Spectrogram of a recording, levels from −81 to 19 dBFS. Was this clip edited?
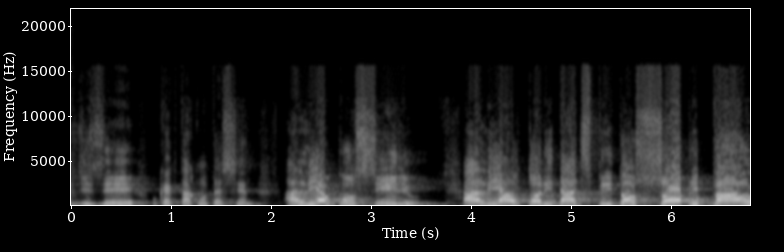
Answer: yes; 1 cut; at 2.0 s

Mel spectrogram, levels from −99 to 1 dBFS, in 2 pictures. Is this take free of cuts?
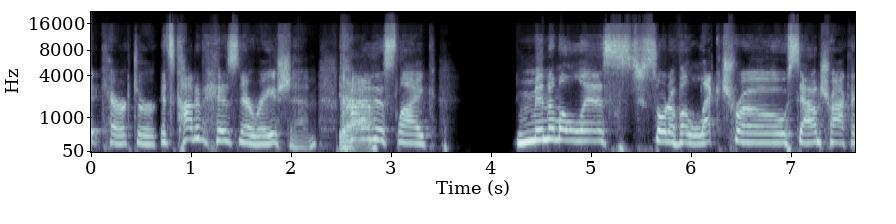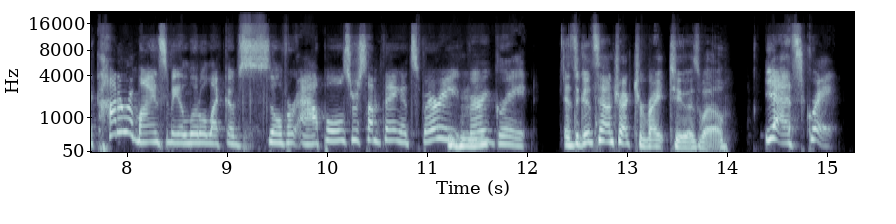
no; 1 cut; at 2.5 s

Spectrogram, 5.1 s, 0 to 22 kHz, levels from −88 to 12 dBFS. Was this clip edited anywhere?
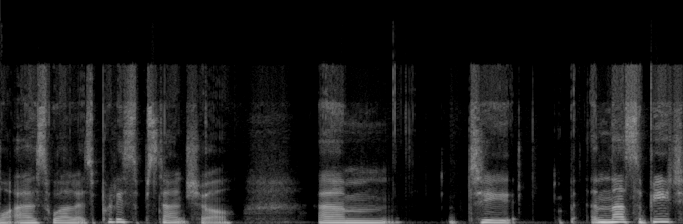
no; 0 cuts

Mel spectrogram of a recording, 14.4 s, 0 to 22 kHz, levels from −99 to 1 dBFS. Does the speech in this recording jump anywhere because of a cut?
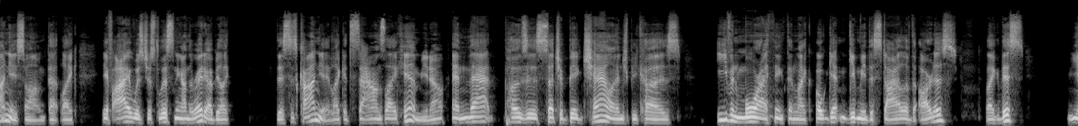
yes; 1 cut; at 6.0 s

